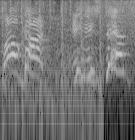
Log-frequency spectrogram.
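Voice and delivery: high, loud cry of shock; shocked yell. Real, not acted. Viewer reacting to a cartoon death, shocked yell.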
